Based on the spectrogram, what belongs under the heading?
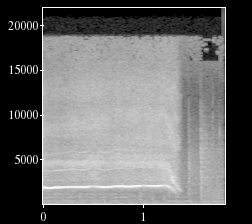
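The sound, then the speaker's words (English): A person whistles a signal: a single sustained, piercing whistle held at one steady high pitch for over a second, then cut off abruptly over a low musical background. “And he just whistles.”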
